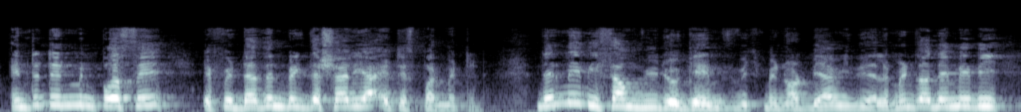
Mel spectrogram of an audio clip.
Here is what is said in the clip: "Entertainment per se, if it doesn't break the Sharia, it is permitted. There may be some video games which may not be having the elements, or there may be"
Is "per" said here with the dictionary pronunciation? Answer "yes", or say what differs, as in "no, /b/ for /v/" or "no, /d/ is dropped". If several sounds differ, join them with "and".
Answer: yes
